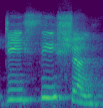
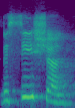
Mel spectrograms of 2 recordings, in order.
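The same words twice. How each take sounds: First: "Decision" slowly split into de, ci, sion; syllable by syllable. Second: Said in the usual way. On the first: Shown as a demonstration. Teacher counting three syllables for the class, "Decision" slowly broken up. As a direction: sound out "Decision" in three slow beats. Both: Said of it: "We have three syllable".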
